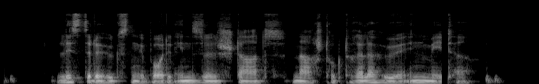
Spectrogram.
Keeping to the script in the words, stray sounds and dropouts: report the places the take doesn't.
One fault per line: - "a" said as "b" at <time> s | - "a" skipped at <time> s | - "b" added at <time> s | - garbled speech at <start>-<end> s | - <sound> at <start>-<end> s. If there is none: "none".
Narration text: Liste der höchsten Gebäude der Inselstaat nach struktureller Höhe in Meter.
- "der" skipped at 1.7 s
- dropout at 4.4-4.5 s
